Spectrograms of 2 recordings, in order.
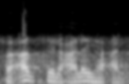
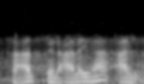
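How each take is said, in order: Both takes have the same delivery.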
